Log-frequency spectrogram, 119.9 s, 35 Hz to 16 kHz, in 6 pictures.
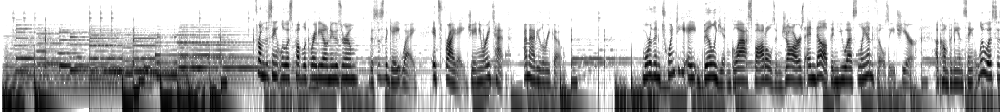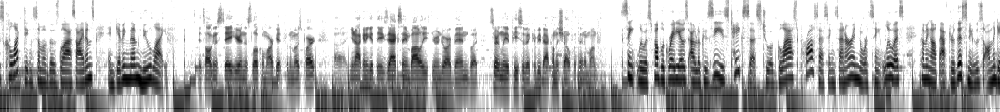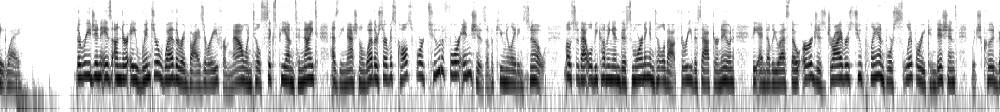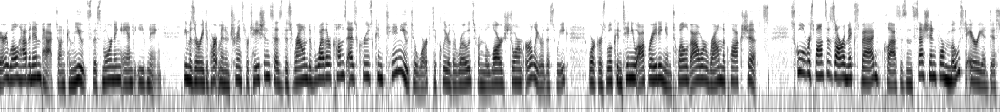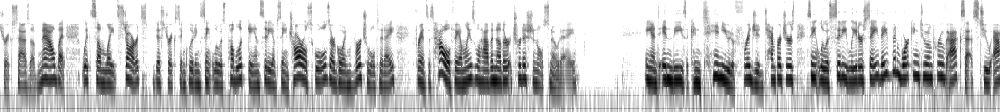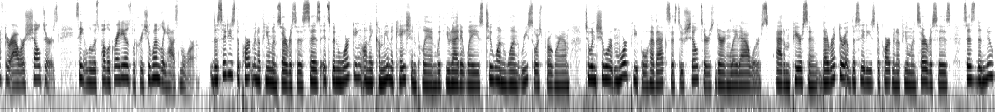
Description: … continue reading 1421 afleveringen # News # St Louis Public Radios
